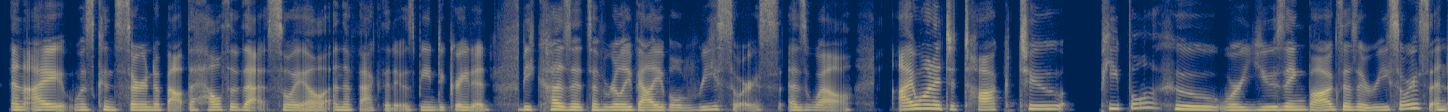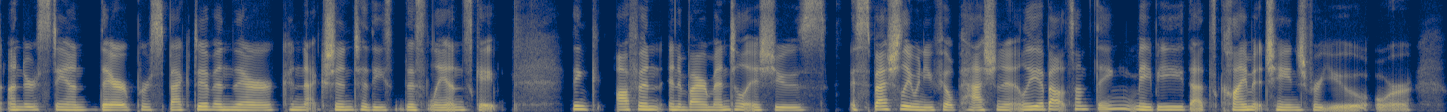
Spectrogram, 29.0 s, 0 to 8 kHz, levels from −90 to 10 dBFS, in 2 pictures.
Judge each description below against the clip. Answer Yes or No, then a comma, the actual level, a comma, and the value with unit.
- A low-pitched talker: No, high, 200 Hz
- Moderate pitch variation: No, narrow, 2.3 semitones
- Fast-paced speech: No, average, 145 wpm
